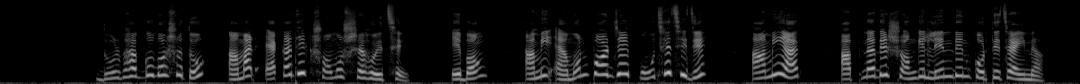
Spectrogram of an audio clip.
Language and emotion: Bengali, disgusted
